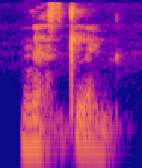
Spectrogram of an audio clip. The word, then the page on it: nestling: British English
